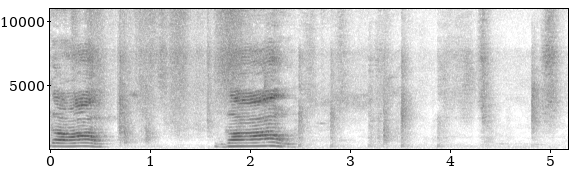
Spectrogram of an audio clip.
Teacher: अनुनासिक के उच्चरण में हवा नाक और मुंह है दोनों से निकलती है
